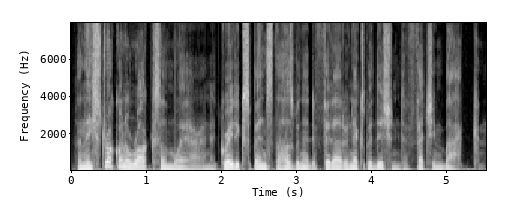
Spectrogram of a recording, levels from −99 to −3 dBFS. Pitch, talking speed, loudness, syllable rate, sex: 135 Hz, 250 wpm, -17 LUFS, 6.0 syllables/s, male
